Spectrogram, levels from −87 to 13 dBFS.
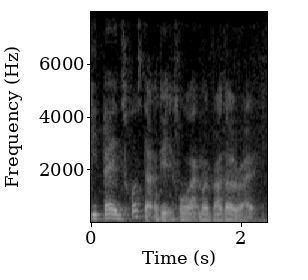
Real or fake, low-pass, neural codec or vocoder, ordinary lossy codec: fake; none; codec, 16 kHz, 2 kbps, FunCodec, trained on Chinese and English, 25 frames a second; none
